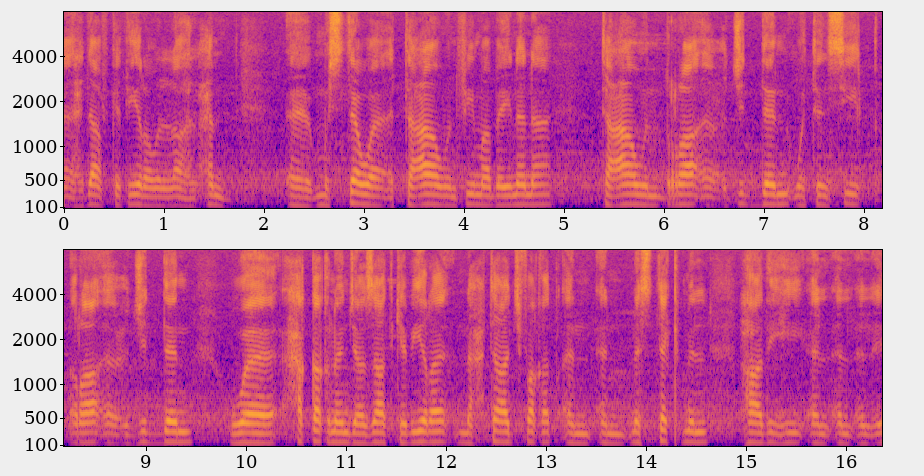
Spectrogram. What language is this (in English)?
Arabic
